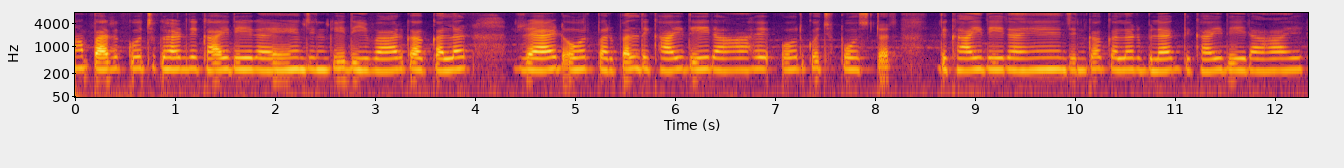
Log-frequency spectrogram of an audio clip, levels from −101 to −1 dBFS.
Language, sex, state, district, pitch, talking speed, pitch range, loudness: Hindi, female, Bihar, Araria, 255 Hz, 160 wpm, 245-260 Hz, -20 LUFS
